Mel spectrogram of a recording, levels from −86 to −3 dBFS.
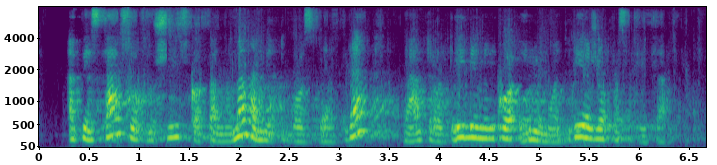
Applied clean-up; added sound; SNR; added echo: neural separator model SepFormer DNS4.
